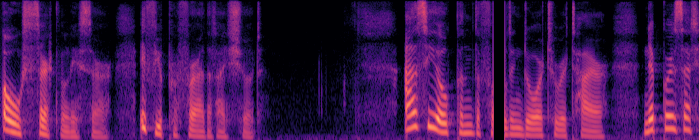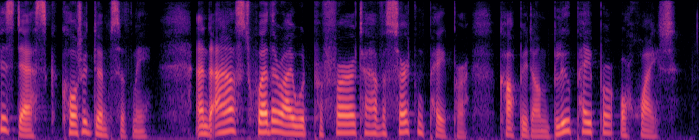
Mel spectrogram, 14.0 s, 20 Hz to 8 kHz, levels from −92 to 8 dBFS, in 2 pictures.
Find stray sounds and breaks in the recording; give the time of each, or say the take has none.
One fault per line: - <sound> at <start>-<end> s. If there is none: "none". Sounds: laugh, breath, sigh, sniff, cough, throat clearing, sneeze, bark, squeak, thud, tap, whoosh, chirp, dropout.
- dropout at 4.9-5.0 s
